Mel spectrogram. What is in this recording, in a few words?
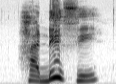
"hadithi", Swahili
